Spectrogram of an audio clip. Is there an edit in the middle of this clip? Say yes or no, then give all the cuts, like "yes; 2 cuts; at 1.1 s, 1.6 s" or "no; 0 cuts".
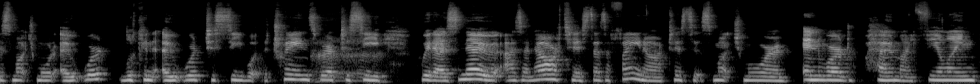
no; 0 cuts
